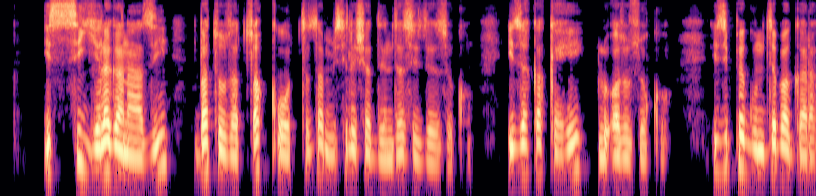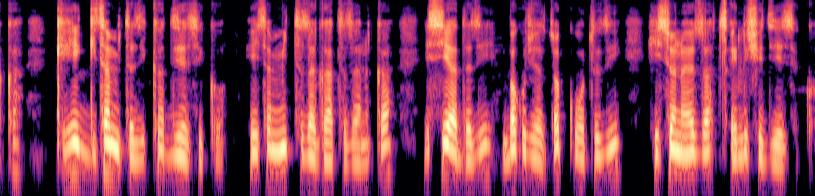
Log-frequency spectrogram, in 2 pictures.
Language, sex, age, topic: Gamo, male, 18-24, government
